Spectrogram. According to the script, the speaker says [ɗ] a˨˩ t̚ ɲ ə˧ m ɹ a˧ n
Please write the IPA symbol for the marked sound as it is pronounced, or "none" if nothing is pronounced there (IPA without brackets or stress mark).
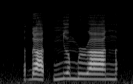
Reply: ɗ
